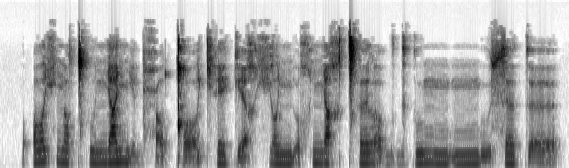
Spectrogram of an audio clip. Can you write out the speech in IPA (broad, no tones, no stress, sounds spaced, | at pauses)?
ʔ ɔ ç n ɔ ǀʰ u ɲ a ɲ ḛ b ħ ɔ̰ ǃ ɔ̰ cʰ e k ḛ χ ç ɔ ɲ ṵ χ ɲ a χ ǀʰ ə l ɔ̰ ɡʷ ə̰ ɡ ə k u mː ṵ mː ṵ s ə k ə̰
